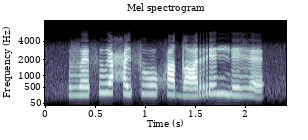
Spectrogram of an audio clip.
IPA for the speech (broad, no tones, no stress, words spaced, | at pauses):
vɛθβeħ iθɣoxo dˤare ŋeɣɛ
